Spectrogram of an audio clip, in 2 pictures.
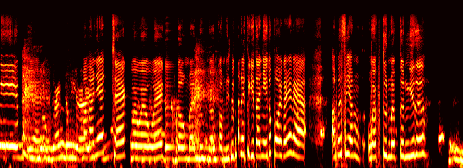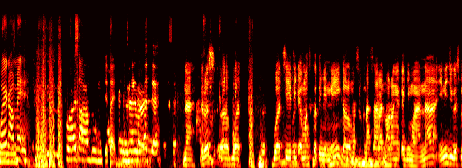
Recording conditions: video call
